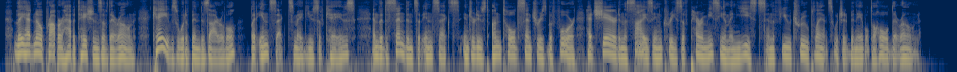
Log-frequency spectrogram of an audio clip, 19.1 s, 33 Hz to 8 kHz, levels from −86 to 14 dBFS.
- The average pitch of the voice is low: Yes, low, 105 Hz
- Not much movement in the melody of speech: No, average, 3.5 semitones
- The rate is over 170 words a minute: No, average, 160 wpm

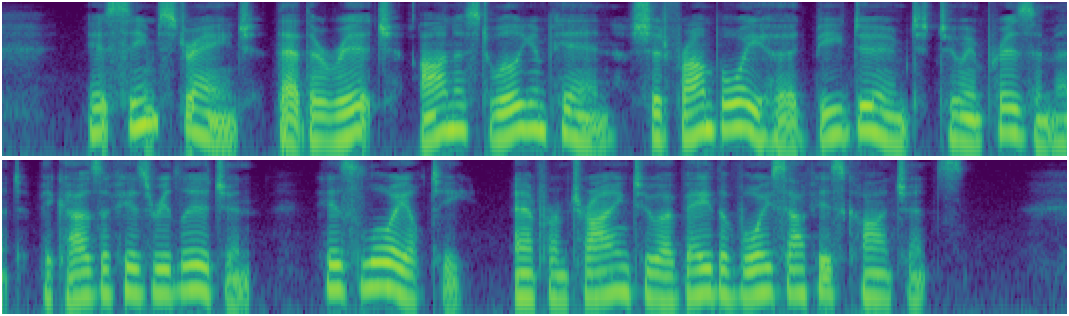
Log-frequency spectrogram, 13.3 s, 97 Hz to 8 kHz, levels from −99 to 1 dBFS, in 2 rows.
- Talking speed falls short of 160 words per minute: Yes, average, 145 wpm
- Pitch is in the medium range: Yes, medium, 175 Hz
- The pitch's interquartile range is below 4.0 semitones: Yes, average, 3.6 semitones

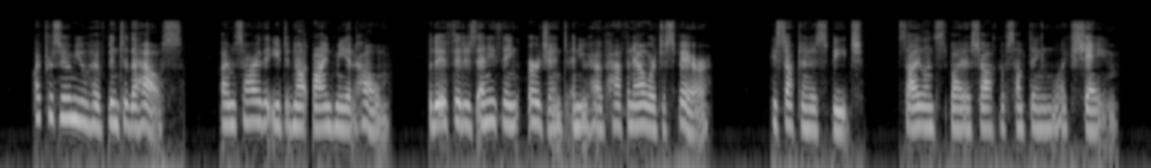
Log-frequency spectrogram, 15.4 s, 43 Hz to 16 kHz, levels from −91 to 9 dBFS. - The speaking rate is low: No, average, 185 wpm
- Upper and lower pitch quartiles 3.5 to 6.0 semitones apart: No, average, 2.7 semitones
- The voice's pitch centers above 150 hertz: Yes, high, 190 Hz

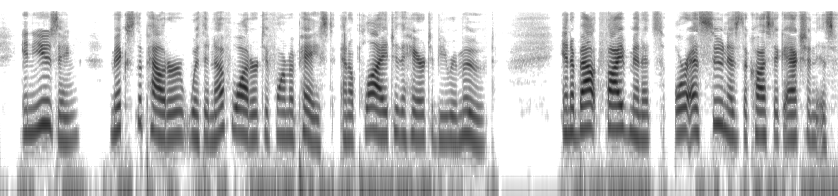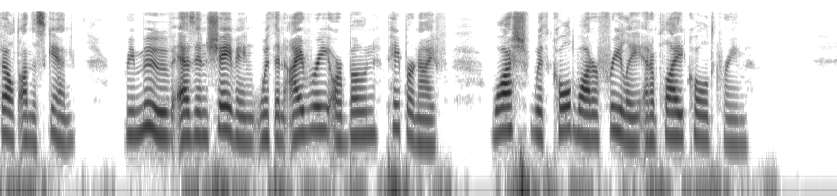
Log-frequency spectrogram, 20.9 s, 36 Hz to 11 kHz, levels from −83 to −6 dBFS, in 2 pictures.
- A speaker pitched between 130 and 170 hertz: No, high, 210 Hz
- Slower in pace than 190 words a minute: Yes, average, 160 wpm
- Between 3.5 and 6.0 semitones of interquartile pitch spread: No, average, 3.1 semitones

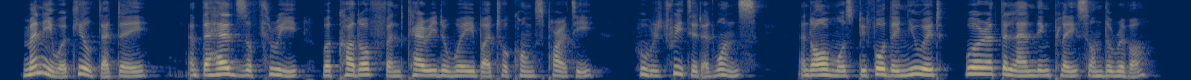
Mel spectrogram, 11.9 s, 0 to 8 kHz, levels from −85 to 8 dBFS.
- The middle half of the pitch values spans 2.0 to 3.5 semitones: Yes, average, 3.1 semitones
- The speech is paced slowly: No, average, 185 wpm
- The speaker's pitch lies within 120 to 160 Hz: No, medium, 185 Hz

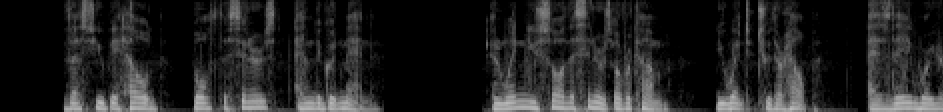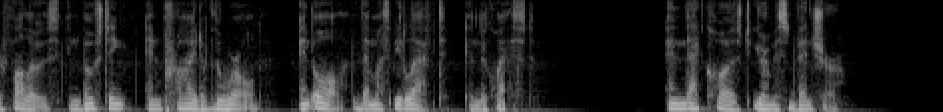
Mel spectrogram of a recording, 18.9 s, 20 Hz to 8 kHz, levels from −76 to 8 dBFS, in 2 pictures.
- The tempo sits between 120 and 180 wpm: Yes, average, 155 wpm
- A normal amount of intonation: Yes, average, 3.1 semitones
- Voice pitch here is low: Yes, low, 125 Hz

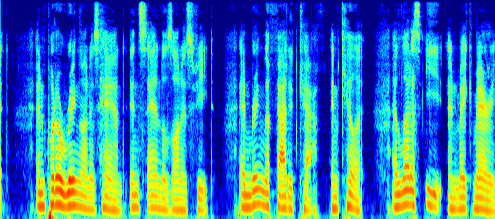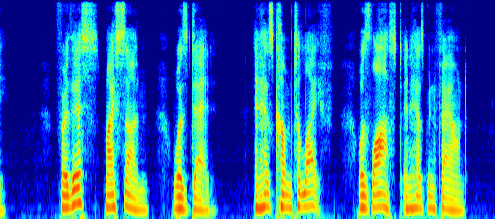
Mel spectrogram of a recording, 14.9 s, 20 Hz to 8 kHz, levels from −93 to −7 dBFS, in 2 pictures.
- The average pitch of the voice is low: Yes, low, 120 Hz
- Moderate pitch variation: Yes, average, 3.5 semitones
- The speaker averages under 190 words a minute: No, average, 195 wpm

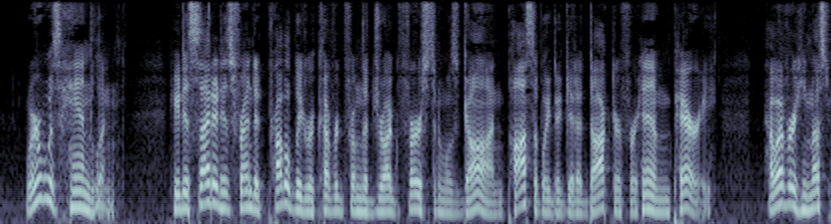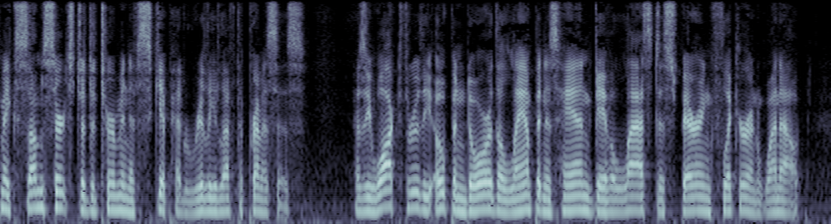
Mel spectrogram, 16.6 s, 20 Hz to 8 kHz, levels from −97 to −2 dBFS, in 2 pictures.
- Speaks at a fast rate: Yes, fast, 215 wpm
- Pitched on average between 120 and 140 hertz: Yes, low, 135 Hz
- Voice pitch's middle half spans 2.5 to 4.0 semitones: Yes, average, 3.4 semitones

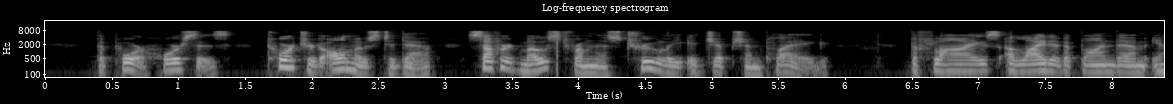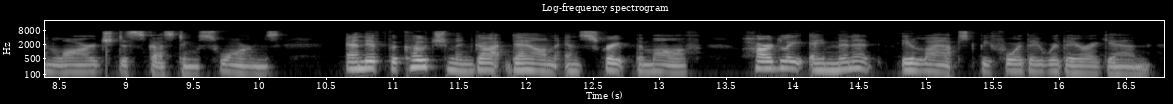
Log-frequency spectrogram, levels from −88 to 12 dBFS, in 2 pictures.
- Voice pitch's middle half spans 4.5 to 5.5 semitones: Yes, average, 4.8 semitones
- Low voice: No, medium, 145 Hz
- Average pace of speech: Yes, average, 150 wpm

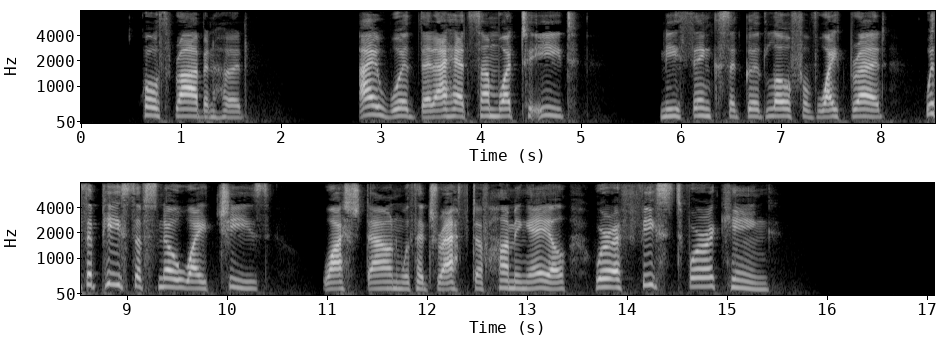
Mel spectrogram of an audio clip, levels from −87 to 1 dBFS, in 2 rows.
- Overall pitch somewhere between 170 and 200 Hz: Yes, high, 190 Hz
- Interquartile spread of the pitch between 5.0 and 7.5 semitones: No, average, 2.8 semitones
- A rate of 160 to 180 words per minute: No, slow, 135 wpm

